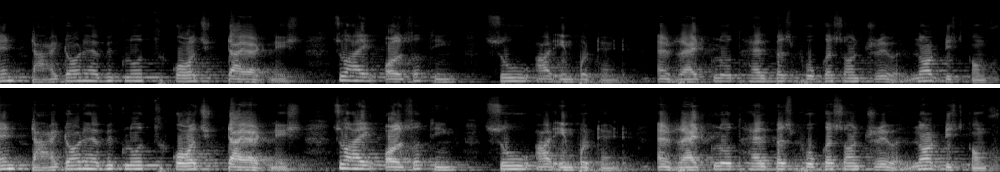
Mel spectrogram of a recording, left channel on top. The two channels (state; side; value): quieter; left; 8.6 dB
